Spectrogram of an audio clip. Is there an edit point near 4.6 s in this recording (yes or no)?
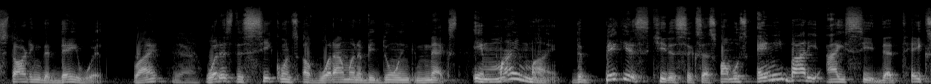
yes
